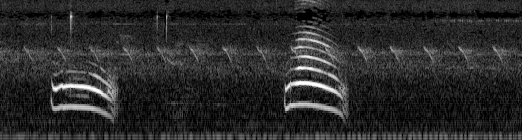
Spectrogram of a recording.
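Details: Cute domestic cat meowing twice, about two seconds apart, each call a clear harmonic tone that bends upward and then drops, the second one slightly louder, over a faint low hum.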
